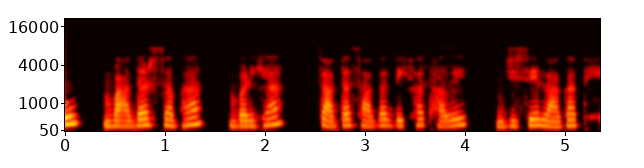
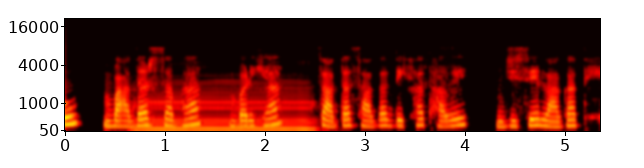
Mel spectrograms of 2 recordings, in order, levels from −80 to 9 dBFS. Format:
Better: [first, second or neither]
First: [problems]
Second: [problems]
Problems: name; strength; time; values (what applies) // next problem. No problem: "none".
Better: first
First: none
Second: background sound (Bowed string instrument); 7 dB below the speech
